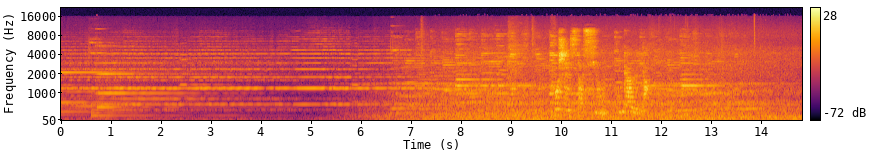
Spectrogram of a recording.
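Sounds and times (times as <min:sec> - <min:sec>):
low rumble inside a moving crowded tram in Strasbourg: 0:00.0 - 0:14.8
indistinct passenger voices murmuring: 0:08.7 - 0:13.8
speech: 0:10.0 - 0:12.0.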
